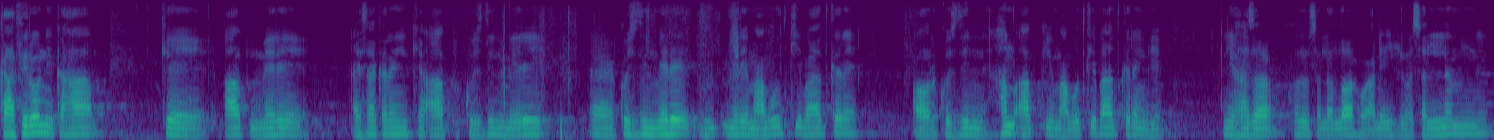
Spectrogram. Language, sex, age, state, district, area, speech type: Urdu, male, 30-45, Bihar, Khagaria, rural, spontaneous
